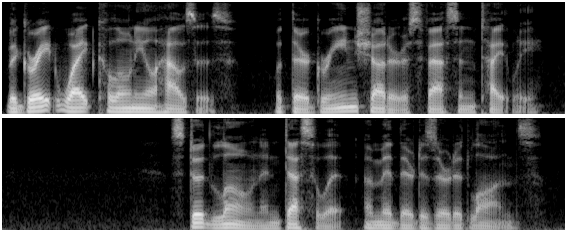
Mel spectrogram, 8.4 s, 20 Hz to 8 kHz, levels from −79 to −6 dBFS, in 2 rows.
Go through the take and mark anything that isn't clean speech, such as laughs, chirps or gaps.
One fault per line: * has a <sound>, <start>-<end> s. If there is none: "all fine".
all fine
